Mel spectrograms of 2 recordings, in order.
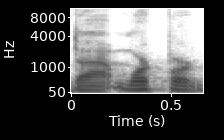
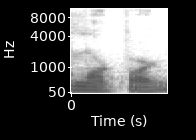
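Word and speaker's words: Mörk Borg: It's actually, I say Mork Borg, but it's pronounced like Mirk Bjorg or something like that.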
